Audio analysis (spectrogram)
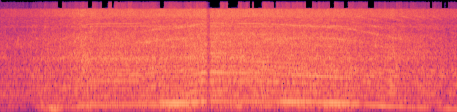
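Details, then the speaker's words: Dremel rotary tool reassembled after disassembly to free a stuck multichuck: smooth high whine climbing evenly with speed, no rattle or knock; runs healthy. "Now I'll just turn it on. There we go, it's going. And it sounds good, you know, it's not rattling or anything."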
